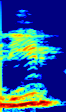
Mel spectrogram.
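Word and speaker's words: read: अब यहाँ पे देखिए मैंने बताया था कि रीड जब फर्स्ट फॉर्म के तौर पे बोली जाती है तो उसका उच्चारण होता है रीड, लेकिन जब थर्ड फॉर्म बोलेंगे तो हम इसको क्या बोलेंगे, रेड।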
